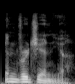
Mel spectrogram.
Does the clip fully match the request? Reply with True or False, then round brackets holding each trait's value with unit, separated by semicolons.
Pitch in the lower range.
True (95 Hz)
